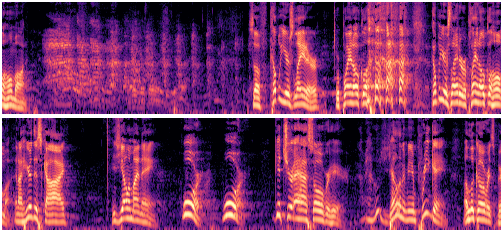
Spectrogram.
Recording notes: Audience Q&A (With Wine, Of Course). Live from Pedernales Station. Live event.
